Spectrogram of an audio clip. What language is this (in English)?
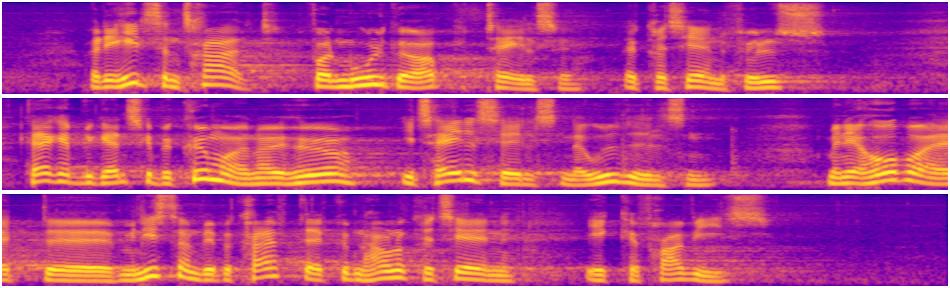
Danish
